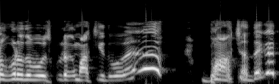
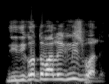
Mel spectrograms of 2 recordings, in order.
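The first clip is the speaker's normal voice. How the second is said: usual speaking voice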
